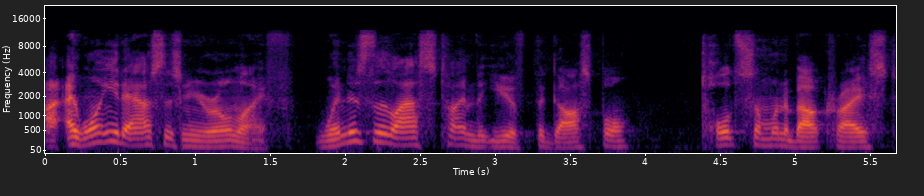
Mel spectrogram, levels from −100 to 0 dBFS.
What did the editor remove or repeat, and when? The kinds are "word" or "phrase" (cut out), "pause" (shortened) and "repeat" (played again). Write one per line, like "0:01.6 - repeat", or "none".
0:00.9 - word
0:01.7 - pause
0:03.3 - word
